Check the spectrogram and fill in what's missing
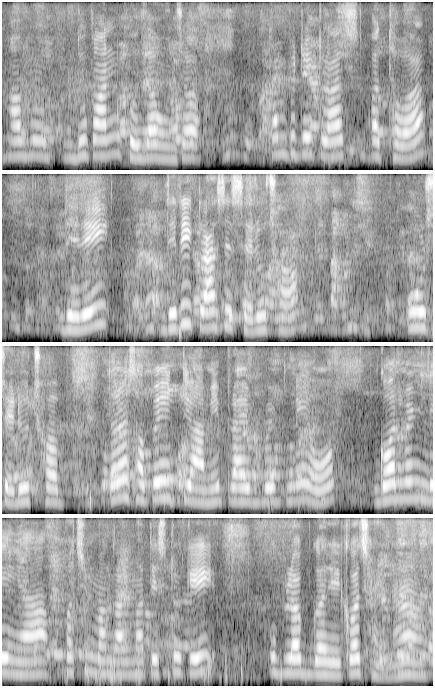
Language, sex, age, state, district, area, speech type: Nepali, female, 18-30, West Bengal, Alipurduar, urban, spontaneous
